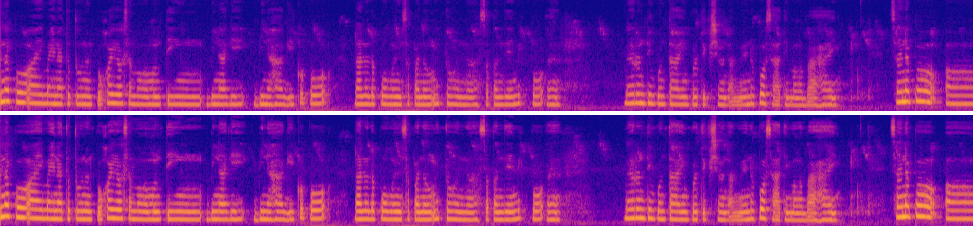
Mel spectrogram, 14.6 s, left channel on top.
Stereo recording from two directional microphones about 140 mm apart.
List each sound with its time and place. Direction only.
0.0 s speech: 15° right (ahead or behind)
5.9 s speech: 20° right (ahead or behind)
9.4 s speech: 20° right (ahead or behind)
